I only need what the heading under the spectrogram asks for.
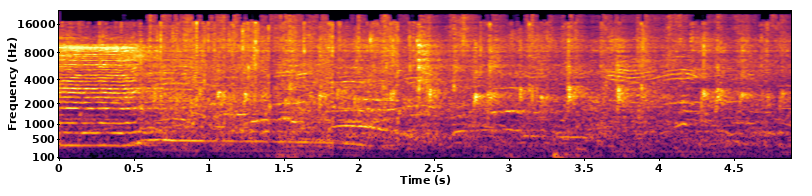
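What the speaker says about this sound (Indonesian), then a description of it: "Beri tepuk tangannya." Children clap for a performance at an elementary school Isra' Mi'raj celebration, a dense, steady patter of many small hands filling the room while an adult voice speaks over it.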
